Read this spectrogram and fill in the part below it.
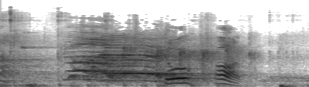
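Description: A young man shouts loudly in celebration.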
